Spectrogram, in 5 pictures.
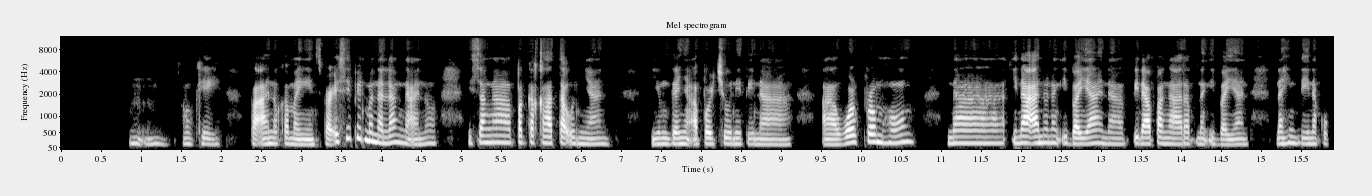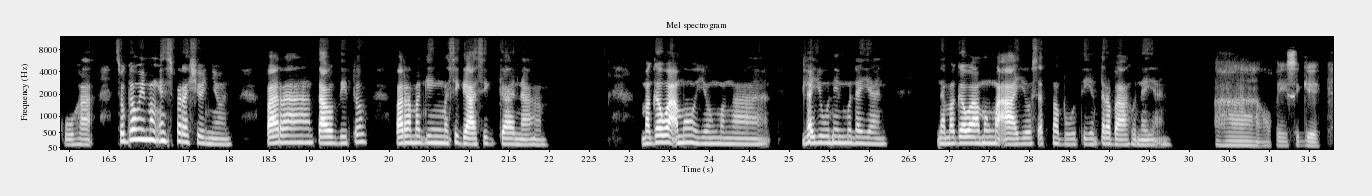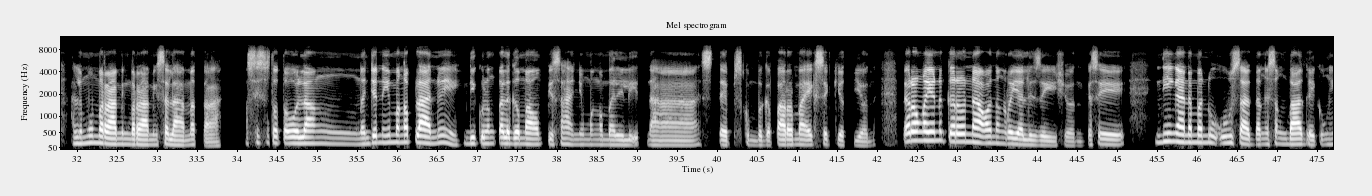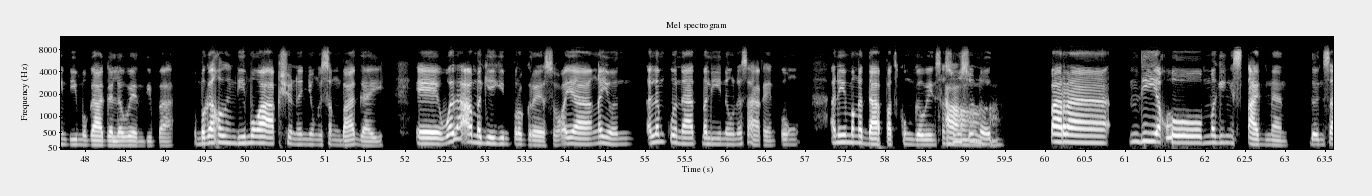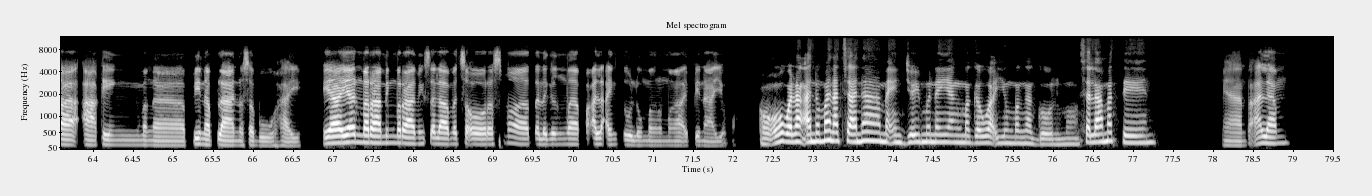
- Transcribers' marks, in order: in English: "opportunity"; in English: "ma-execute"; in English: "realization"; tapping; in English: "goal"
- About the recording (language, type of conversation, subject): Filipino, advice, Paano ako makakagawa ng pinakamaliit na susunod na hakbang patungo sa layunin ko?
